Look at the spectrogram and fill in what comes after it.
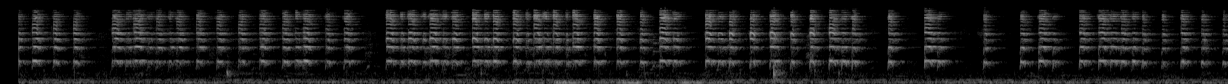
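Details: Pomeranian dog indoors giving a rapid, continuous run of high-pitched, tonal yelping cries, about two or three per second, with brief pauses between bursts and a low hum underneath.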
